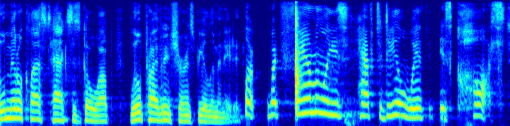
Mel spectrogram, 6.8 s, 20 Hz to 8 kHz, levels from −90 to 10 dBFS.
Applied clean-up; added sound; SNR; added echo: neural mask model RNNoise.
